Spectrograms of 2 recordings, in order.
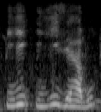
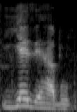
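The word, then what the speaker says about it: يَذْهَبُ: Don't go and tell me uh don't go and tell me yi zehabu by giving a ya kesro, and don't say use zehabu, that you are saying another thing. But you say what? Yezehabu by giving it fatha and not kesro and not what?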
